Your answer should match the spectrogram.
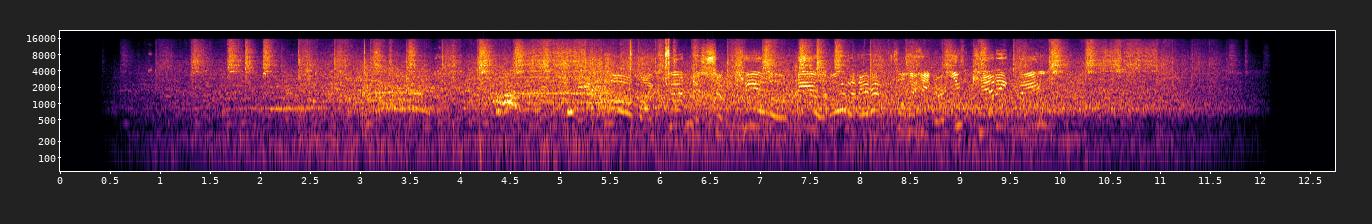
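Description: Basketball game sound from an arena: a dense crowd din with the ball bouncing and short squeaks and clicks, fading in about half a second in and fading out at the end.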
